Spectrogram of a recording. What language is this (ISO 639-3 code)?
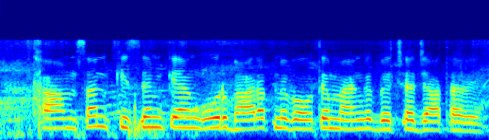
bho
